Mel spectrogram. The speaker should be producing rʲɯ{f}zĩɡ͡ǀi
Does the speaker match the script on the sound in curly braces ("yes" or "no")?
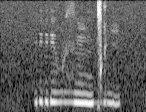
no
